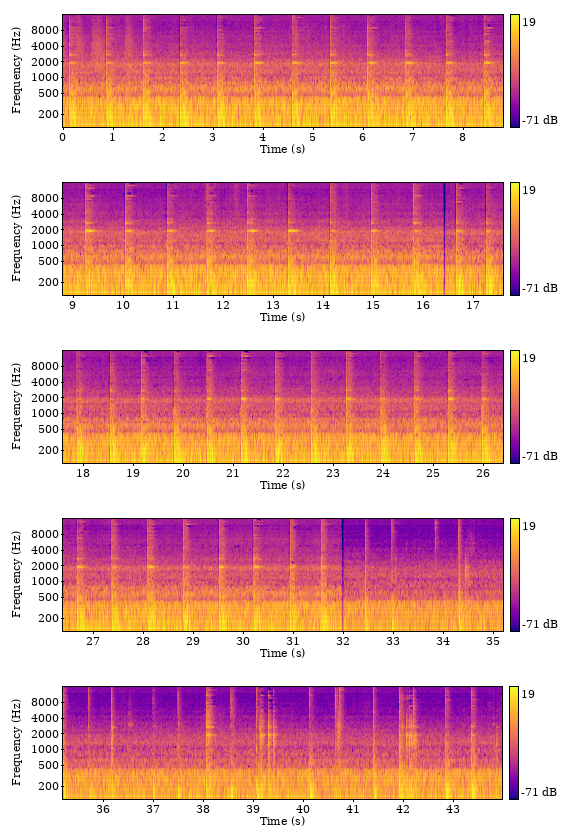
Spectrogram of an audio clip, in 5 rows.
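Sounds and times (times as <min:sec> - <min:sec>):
hammer striking metal on anvil: 0:00.0 - 0:33.2, 0:35.2 - 0:40.8, 0:41.4 - 0:43.9
steady low rumble: 0:00.0 - 0:43.9.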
